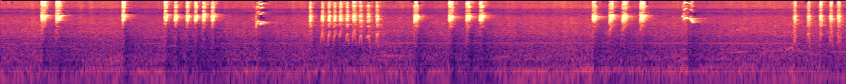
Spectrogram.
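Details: Long-tailed shrike singing: bursts of rapid, sharp high chips in quick clusters, separated by short pauses, over a steady low hum.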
